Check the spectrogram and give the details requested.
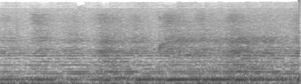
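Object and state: Nothing is struck.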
